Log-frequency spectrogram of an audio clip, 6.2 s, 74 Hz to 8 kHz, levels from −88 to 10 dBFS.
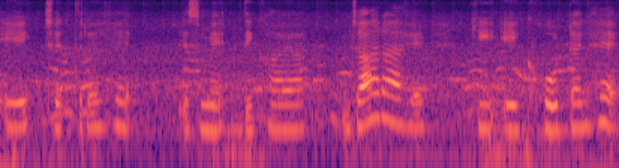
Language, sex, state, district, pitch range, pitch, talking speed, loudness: Hindi, female, Madhya Pradesh, Dhar, 215-260 Hz, 230 Hz, 115 wpm, -21 LUFS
